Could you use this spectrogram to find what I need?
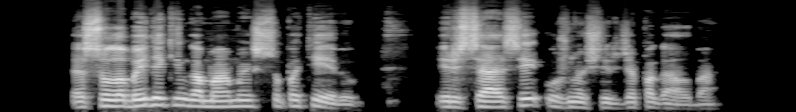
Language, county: Lithuanian, Vilnius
